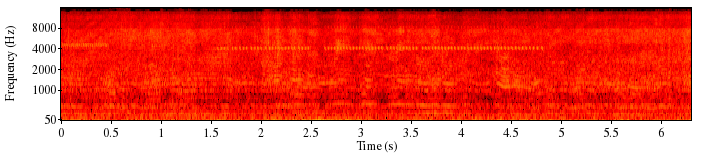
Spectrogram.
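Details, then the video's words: A busy backyard beehive, first kept in spring 2023, with bees flying in and out of their new yellow box. Rich, layered droning with steady low hum, passing buzzes and a faint high whine in places. "BUSY BEE HIVE AMBIENCE"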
